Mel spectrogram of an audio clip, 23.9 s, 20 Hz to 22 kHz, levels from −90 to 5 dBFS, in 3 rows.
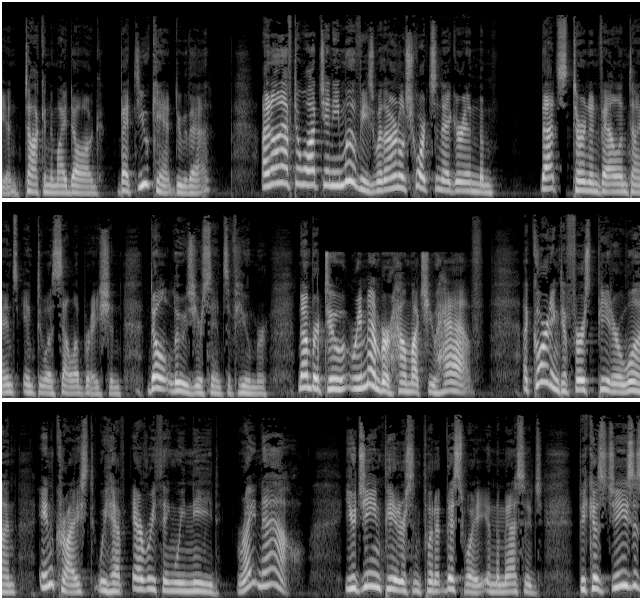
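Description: From 11.92 to 13.83 s the speech turns duller and a little boxier, with no gap at the transition, then clears again. This is most likely an input switched to a poorer device, one that passes a narrower band and has its own gain. On a spectrogram the energy above 7.6 kHz disappears for that stretch, and a faint new noise floor appears far below the speech. On the waveform, the level shifts by a few decibels.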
